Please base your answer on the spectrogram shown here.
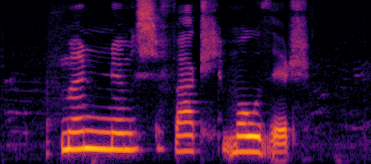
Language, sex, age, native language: Icelandic, female, 7, Icelandic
